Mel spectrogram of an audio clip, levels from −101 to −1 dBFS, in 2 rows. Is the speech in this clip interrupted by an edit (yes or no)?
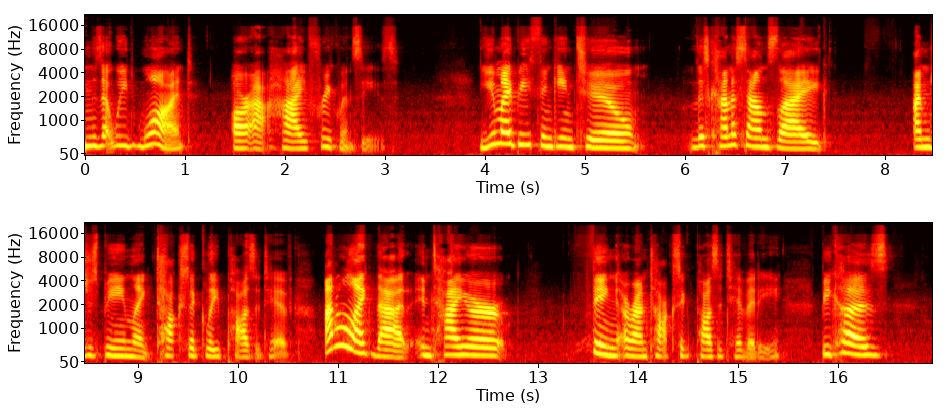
yes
